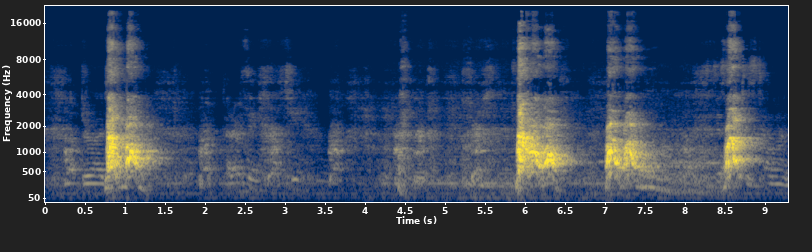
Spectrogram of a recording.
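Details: A Schnauzer barking at the TV gives one sharp bark, then three more in quick succession about a second apart.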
